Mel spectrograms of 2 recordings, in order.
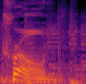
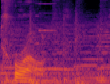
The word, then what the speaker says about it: Crone: I pronounce it Crone because there's a Major League Baseball player with the last name of Crone, and it's spelled that way. So, as many other people might pronounce it Cron, I actually think it's pronounced Crone. So, just my own little 2 bits there.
